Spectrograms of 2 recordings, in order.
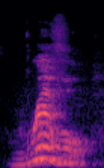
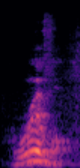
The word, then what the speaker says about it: Ruthwell: Portions of the poem survive in a big stone cross spelled Ruthwell, but it's pronounced Rivel, like drivel without the D. Rivel, okay? The Rivel Cross, which is in Dumfries, Scotland, I think it currently stands, it's like 18 feet tall.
